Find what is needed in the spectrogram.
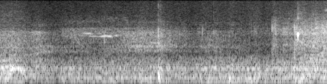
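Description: Quiet background noise with a single faint click about a second in.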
